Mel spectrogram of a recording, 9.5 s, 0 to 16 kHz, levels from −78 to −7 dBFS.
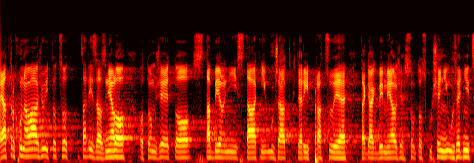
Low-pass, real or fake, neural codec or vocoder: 7.2 kHz; real; none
